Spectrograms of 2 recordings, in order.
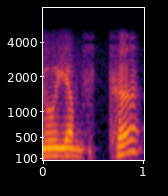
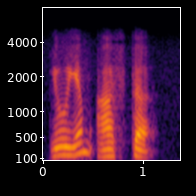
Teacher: तत्र महाप्राणः अस्ति तकारे, किन्तु भूतकालरूपे यूयम् आस्त. महाप्राण नास्ति, अल्पप्राणः एव अस्ति. प्रथमतकारः, प्रथमतकारः इति अस्ति.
